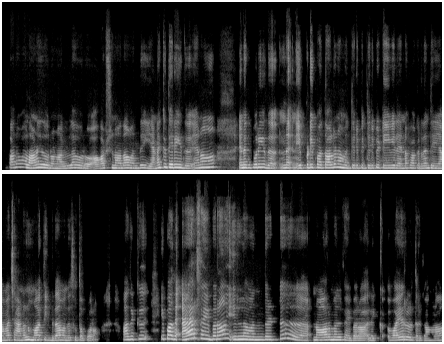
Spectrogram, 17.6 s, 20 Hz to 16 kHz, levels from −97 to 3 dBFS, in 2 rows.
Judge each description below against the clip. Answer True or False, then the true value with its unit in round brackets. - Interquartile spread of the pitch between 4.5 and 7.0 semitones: False (3.7 semitones)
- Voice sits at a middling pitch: False (250 Hz)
